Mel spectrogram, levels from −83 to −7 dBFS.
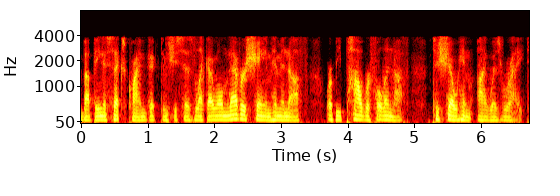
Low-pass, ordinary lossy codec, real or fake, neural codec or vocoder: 7.2 kHz; AAC, 16 kbps; fake; codec, 16 kHz in and 24 kHz out, 0.8 kbps, FocalCodec, streaming, 65536 codes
